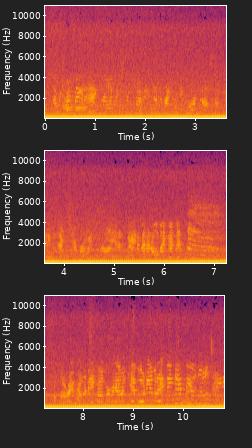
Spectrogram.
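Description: Jungle Cruise tour boat's motor running with a loud, steady low hum, with busy, quick higher chirping sounds over it.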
